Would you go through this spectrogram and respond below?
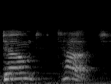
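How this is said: It is said in a sharp, urgent, warning tone. It signals danger so the child drops it. The speaker calls it right.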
